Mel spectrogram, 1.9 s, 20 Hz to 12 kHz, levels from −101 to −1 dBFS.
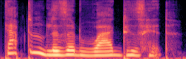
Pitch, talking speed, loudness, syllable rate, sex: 200 Hz, 160 wpm, -15 LUFS, 4.7 syllables/s, female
